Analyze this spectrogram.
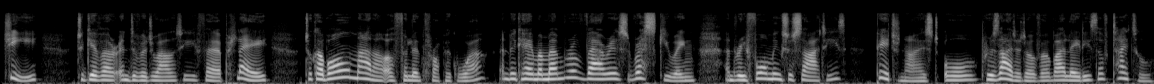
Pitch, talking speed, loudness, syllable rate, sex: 215 Hz, 165 wpm, -21 LUFS, 5.7 syllables/s, female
